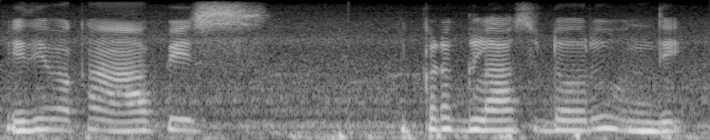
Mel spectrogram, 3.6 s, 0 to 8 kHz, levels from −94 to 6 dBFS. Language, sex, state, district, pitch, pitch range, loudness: Telugu, female, Telangana, Mahabubabad, 215 Hz, 205-225 Hz, -15 LUFS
